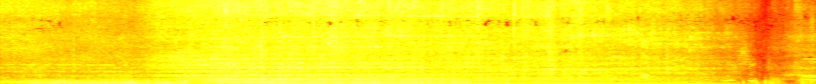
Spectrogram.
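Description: Yamaha snowmobile engine running as it tows a sled loaded with hay bales past, a steady engine note that grows louder about two seconds in and fades away about seven and a half seconds in.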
